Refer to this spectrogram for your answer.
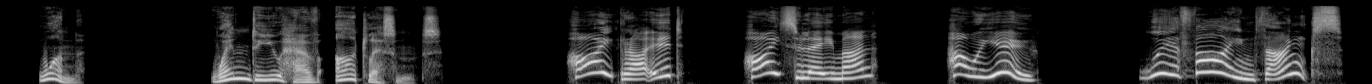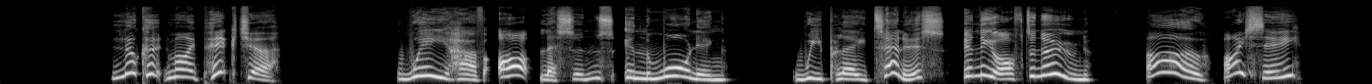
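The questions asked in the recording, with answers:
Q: When do you have art lessons?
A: In the morning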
